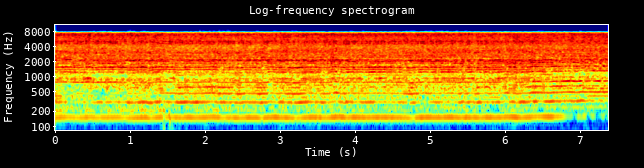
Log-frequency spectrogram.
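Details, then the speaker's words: RC airplane engine being tuned at wide-open throttle: steady high-pitched scream with a double pitch, high whine over low rumble; mixture lean at the top end, needle being backed off slightly richer. "even right there I have a double pitch now that's lean I'm going back it off a little"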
